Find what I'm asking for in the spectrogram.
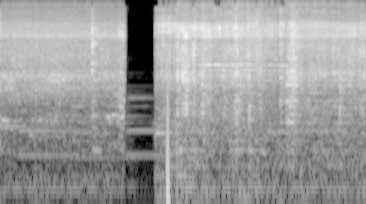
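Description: Fish fries in an oiled pan with a steady close sizzle, which briefly cuts out, then a sharp metallic clink before the crackling frying resumes.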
